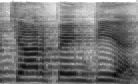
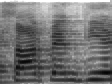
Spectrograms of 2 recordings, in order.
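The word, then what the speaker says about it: Charpentier: Emmanuel चारपेंटियर या शारपेंटियर भी बोल सकते हैं, प्रोनाउंसिएशन अलग अलग हो सकता है।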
